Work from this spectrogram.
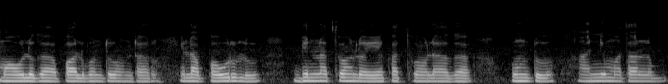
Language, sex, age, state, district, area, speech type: Telugu, male, 30-45, Andhra Pradesh, Guntur, urban, spontaneous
